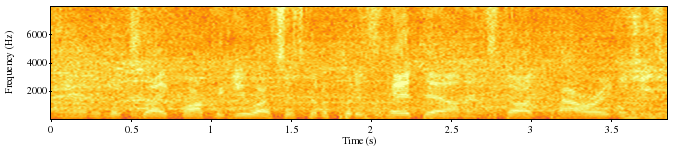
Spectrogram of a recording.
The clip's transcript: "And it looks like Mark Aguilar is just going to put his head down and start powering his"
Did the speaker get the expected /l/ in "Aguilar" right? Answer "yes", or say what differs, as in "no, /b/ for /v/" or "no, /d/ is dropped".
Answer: no, /l/ is dropped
